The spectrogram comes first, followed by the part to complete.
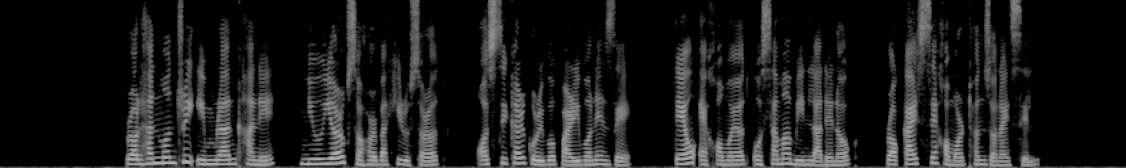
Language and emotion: Assamese, neutral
